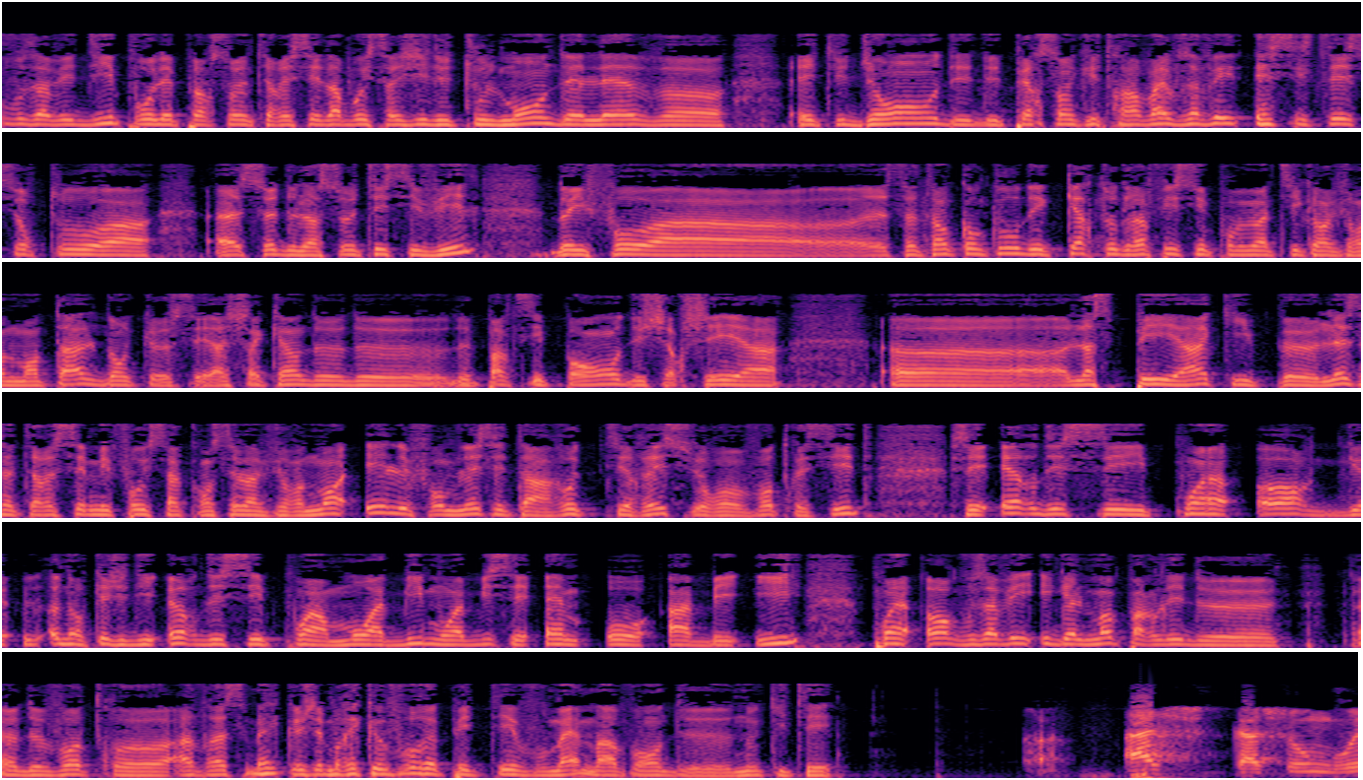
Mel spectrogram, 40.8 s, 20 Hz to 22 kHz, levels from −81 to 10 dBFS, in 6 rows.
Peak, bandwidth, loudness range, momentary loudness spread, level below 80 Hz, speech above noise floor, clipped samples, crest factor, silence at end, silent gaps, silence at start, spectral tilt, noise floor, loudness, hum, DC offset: 0 dBFS; 8 kHz; 2 LU; 5 LU; -38 dBFS; 36 dB; under 0.1%; 16 dB; 0 s; none; 0 s; -6 dB/octave; -51 dBFS; -16 LUFS; none; under 0.1%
